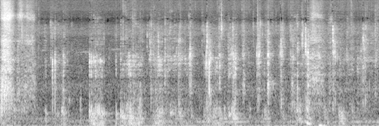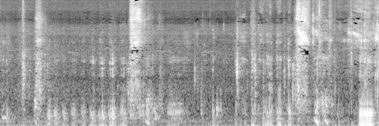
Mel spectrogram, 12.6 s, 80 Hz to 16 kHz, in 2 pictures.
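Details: A French Bulldog, one of a mother (5 years) and daughter (3 years) pair, chews noisily on pork tongue, with wet clicks, snuffles and low grunting snorts throughout.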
